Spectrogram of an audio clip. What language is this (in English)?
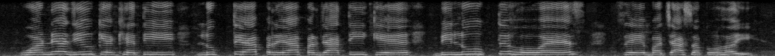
Magahi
